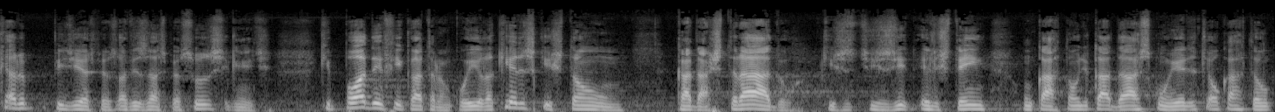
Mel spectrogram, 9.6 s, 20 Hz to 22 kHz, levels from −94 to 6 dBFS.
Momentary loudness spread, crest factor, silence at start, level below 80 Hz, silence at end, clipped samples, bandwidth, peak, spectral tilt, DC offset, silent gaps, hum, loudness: 14 LU; 22 dB; 0 s; -50 dBFS; 0 s; under 0.1%; 15 kHz; -4 dBFS; -5.5 dB/octave; under 0.1%; none; none; -25 LUFS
